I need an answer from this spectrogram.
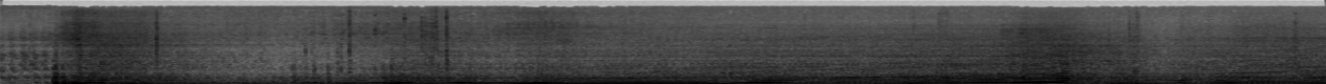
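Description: A car engine rumbles and revs, its droning pitch climbing over several seconds before easing back down. A steady low growl runs underneath throughout, with no voices.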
